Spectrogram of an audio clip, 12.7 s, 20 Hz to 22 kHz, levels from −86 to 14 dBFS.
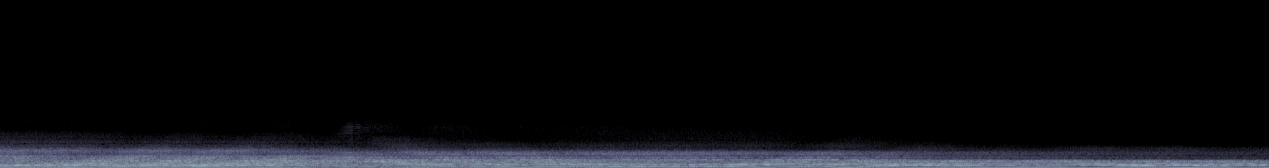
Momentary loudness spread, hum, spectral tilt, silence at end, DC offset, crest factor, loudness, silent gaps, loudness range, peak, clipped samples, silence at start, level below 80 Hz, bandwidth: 5 LU; none; -7.5 dB/octave; 0 s; under 0.1%; 16 dB; -29 LUFS; none; 3 LU; -14 dBFS; under 0.1%; 0 s; -48 dBFS; 4.6 kHz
